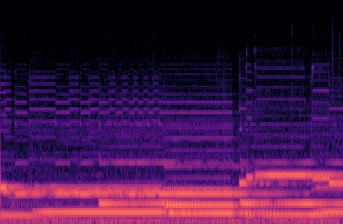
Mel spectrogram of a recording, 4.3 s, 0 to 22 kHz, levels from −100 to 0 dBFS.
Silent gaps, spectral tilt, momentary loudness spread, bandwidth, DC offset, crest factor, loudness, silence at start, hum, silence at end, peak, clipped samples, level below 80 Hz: none; -10 dB/octave; 5 LU; 6.6 kHz; under 0.1%; 12 dB; -32 LUFS; 0 s; none; 0 s; -18 dBFS; under 0.1%; -52 dBFS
